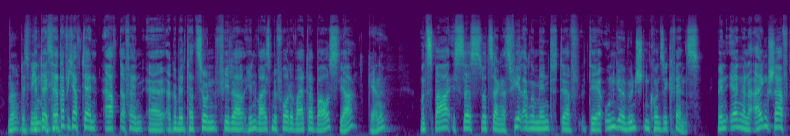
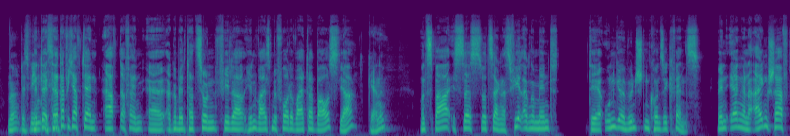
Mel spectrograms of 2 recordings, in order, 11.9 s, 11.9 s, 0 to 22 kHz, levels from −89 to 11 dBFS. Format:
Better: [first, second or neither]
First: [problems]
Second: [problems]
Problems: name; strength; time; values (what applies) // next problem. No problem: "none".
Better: first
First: none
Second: audio cutting out; at 8.5 s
